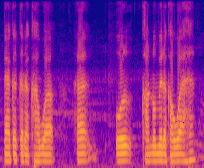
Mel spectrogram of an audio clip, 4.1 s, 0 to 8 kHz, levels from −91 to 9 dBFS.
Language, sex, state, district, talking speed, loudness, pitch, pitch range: Hindi, male, Punjab, Pathankot, 145 wpm, -14 LUFS, 130 Hz, 125-135 Hz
